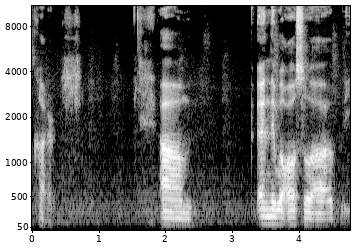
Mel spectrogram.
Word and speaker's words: Qatar: And this particular country I'm talking about is actually Qatar, but it's pronounced Qatar.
